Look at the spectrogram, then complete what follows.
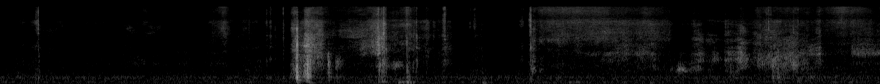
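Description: Paper pages of a printed photo book being handled and turned: a couple of sharp crackles about three seconds in, then a few seconds of steady paper rustle as the pages are leafed through, which stops near the end.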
